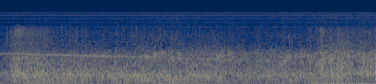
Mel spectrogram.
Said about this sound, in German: Nun drang auch das dafür charakteristische scharfe Krachen an unser Ohr. Bald darauf wurde das Aufflammen am Boden stärker und in das andauernde Abwehrfeuer der Flak mischten sich die dumpferen Explosionen der Bomben.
